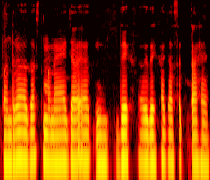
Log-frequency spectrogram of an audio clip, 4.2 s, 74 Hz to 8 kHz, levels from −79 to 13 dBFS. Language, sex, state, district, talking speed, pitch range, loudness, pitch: Hindi, male, Bihar, Patna, 155 wpm, 115-120 Hz, -17 LUFS, 120 Hz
